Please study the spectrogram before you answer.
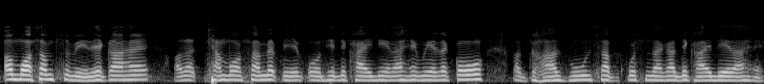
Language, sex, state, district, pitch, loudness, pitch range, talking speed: Hindi, male, Madhya Pradesh, Katni, 195 Hz, -17 LUFS, 190-210 Hz, 195 wpm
